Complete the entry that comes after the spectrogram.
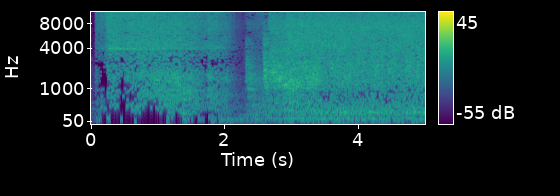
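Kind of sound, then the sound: household object, shower water spraying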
